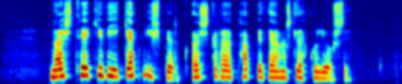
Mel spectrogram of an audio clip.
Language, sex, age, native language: Icelandic, female, 60-69, Icelandic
